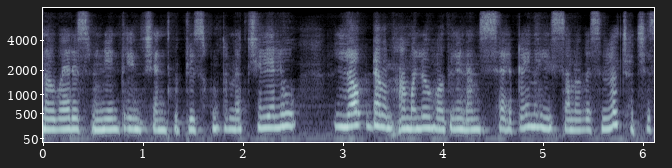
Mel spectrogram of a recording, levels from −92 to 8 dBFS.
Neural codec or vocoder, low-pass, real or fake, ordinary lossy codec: codec, 24 kHz, 1 kbps, SNAC; 7.2 kHz; fake; none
